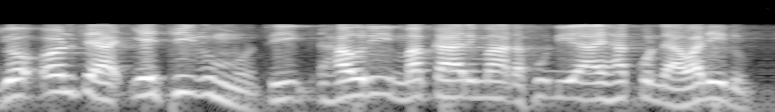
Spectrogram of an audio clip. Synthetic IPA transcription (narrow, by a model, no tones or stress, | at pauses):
d͡ʒɔʔɔnsɛaʔetːiɗumːɔsiɦawɾimakːaːɾimaɗafuɗijajɦakːundɛawaɗiɗum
